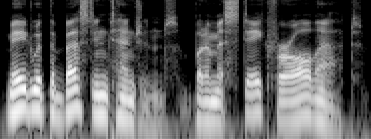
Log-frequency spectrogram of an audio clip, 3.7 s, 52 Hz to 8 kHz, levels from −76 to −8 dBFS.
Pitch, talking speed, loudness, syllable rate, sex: 110 Hz, 160 wpm, -17 LUFS, 4.3 syllables/s, male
